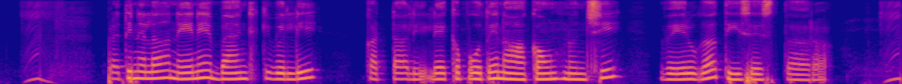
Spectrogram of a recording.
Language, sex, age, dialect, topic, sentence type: Telugu, female, 36-40, Utterandhra, banking, question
